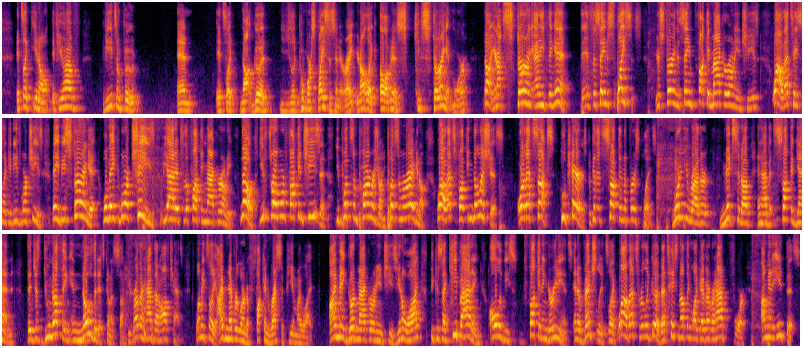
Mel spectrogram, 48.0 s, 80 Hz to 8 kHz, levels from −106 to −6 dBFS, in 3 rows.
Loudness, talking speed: -23 LUFS, 235 wpm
